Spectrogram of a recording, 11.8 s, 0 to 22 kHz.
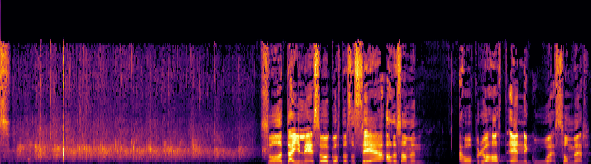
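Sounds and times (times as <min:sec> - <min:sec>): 
crowd applause: 0:00.0 - 0:05.2
speech: 0:05.3 - 0:08.6, 0:09.2 - 0:11.8.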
